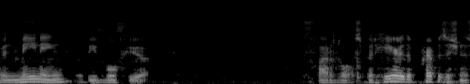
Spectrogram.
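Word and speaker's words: פֿאַרוואָס: Oh, far. I was hearing a P. Favos nicht. Parvos. Far. Right? A in the first syllable. Vos. O in the second.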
